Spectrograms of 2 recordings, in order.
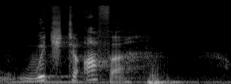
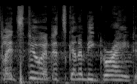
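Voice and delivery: eager; 7 semitones higher than usual. Retold or imitated. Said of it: "she goes".

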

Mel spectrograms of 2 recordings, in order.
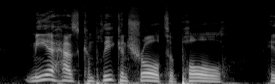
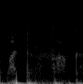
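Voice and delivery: whispered stunned mutter; under his breath; 15 dB quieter than usual. Retold or imitated. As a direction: breathe it out, barely audible. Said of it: "under his breath".

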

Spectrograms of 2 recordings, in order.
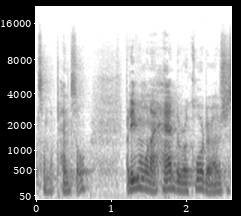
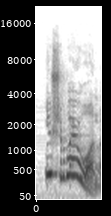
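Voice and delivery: mocking high voice. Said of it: "they were like".

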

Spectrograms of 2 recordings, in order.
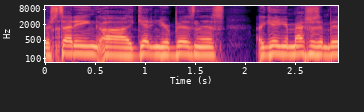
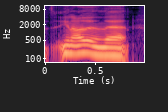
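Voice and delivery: ordinary talk, nothing marked

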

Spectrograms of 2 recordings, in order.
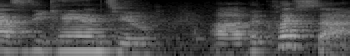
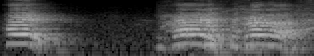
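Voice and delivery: loud, high hail with laughter creeping in; yelling down; 8 semitones higher, 9 dB louder than usual. Acted. Tang tries again to hail Greta in the boat, laughing yell. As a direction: hail a friend far below, half laughing. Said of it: "Tang yells down".

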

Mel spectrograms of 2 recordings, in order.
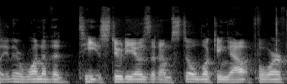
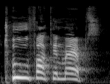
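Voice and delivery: high, loud, slow "Two fucking maps"; exasperated shout; 5 dB louder than usual. Real, not acted. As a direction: yell it in disbelief. Angry rant, repeated outburst.

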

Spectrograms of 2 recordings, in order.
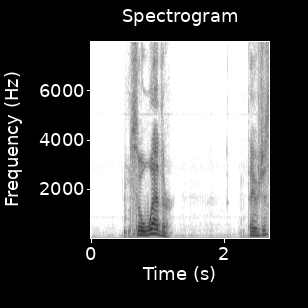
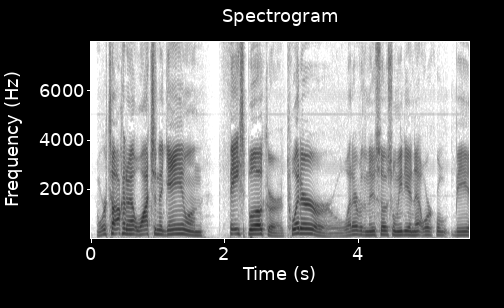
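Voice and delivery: ordinary delivery

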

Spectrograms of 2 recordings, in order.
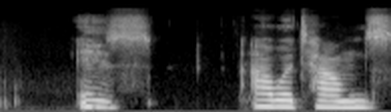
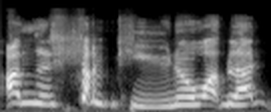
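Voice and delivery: put-on London roadman accent; 2 semitones higher than usual. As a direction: imitate a kid putting on London street talk. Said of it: "talking like they were from London".

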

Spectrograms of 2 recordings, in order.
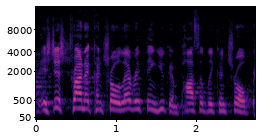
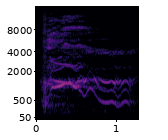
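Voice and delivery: high laugh; 7 dB quieter than usual. Real, not acted. Laugh after a point.

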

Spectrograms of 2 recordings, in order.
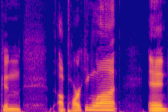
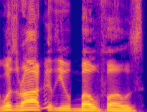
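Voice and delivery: slow, put-on drunk voice, louder; mock drunk girl; 5 dB louder, much slower than usual. Drunk girl insulting Josh, slow and slurry. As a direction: drag out mofos like a sloppy drunk.

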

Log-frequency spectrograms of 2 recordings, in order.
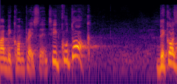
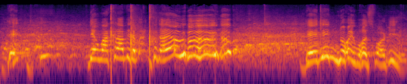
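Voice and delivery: laughing retelling; 10 semitones higher, 13 dB louder, slower than usual. Retold or imitated. Laughing at the class's reaction.

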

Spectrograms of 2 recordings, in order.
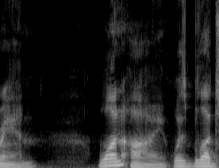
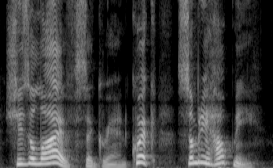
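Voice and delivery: loud, high, urgent cry; urgent excitement; 9 semitones higher, 5 dB louder than usual. A narrator's reading. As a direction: call out in a rush of alarm. Drowned girl revives.

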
